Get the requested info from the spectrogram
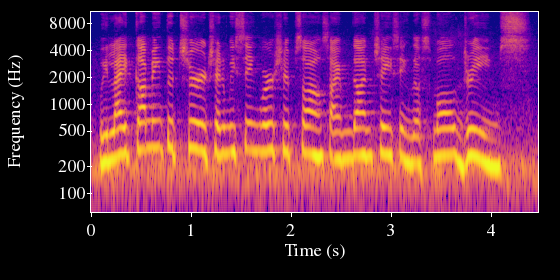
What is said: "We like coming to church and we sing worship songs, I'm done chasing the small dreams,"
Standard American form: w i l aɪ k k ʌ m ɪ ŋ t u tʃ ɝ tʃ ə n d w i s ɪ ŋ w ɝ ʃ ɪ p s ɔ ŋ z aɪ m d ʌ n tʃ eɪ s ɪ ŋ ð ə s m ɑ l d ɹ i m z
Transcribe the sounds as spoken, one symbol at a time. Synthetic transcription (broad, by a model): w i l aɪ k k ʌ m ɪ ŋ t u tʃ ɝ tʃ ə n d w i s ɪ ŋ w ɝ ʃ ɪ p s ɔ ŋ s aɪ m d ʌ n tʃ eɪ s ɪ ŋ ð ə s m ɑ l d ɹ i m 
